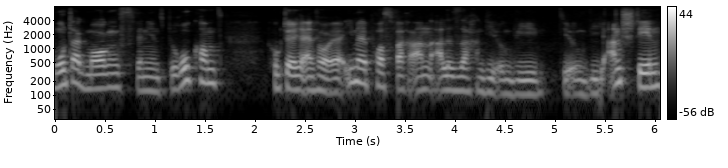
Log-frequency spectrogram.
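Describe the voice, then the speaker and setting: Lively in intonation, a man talks at a fairly quick pace with a fairly high pitch and a dark, mellow tone. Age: 30s. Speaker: management consultant. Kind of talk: interview. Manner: halting, frequent word repetitions.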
